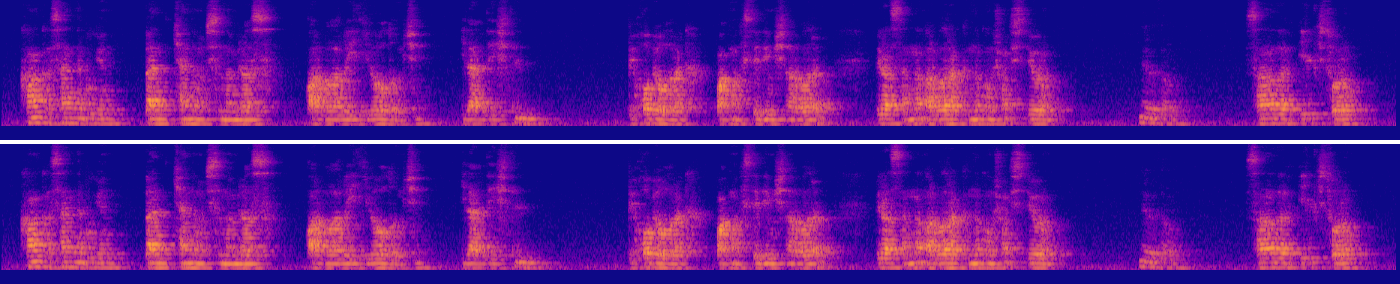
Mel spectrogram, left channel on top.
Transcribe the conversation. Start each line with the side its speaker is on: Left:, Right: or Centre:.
Centre: Kanka senle bugün ben kendim açısından biraz arabalarla ilgili olduğum için ileride işte
Left: Hı hı.
Centre: bir hobi olarak bakmak istediğim için arabalara biraz seninle arabalar hakkında konuşmak istiyorum.
Left: Evet abi.
Centre: Sana da ilk sorum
